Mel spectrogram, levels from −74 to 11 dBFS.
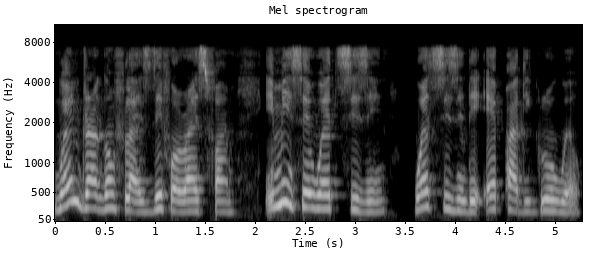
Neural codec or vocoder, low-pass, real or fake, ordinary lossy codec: codec, 16 kHz, 16 kbps, FreqCodec, larger model; 7.2 kHz; fake; none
